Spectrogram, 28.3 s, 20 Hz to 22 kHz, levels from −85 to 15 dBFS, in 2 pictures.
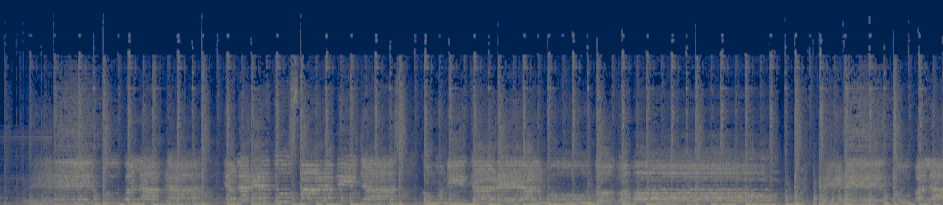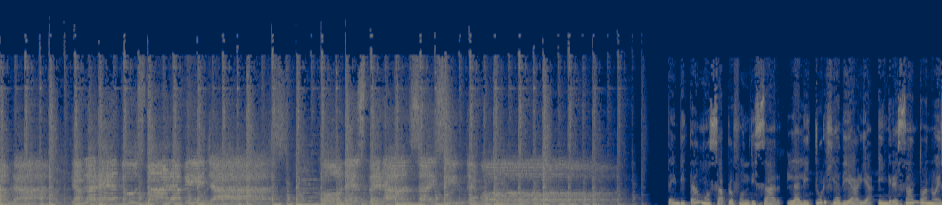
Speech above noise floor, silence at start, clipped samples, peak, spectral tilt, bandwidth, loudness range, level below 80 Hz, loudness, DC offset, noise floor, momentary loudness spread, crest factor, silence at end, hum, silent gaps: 26 dB; 0 s; under 0.1%; -10 dBFS; -3.5 dB/octave; 19 kHz; 5 LU; -32 dBFS; -25 LUFS; under 0.1%; -54 dBFS; 7 LU; 16 dB; 0 s; none; none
